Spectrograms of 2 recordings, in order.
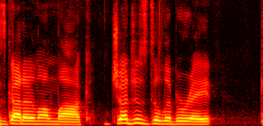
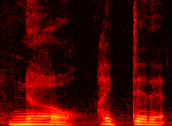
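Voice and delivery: dejected; 3 semitones lower, 11 dB quieter, much slower than usual. Retold or imitated. Eddie admits losing.

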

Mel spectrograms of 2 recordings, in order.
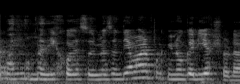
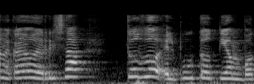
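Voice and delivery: ordinary talk

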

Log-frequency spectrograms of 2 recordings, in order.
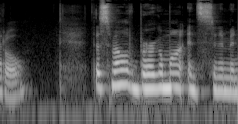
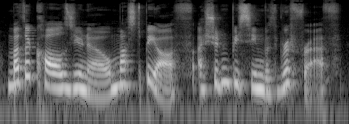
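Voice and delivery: louder, higher haughty excuse; strained lordly protest; 4 semitones higher, 5 dB louder than usual. Acted. Sirius clinging to the doorframe, strained haughty protest. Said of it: "his tinkling laugh strained now".

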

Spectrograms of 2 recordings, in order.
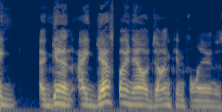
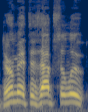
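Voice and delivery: raised, fervent declaration; emphatic proclamation; 8 semitones higher, 9 dB louder than usual. Retold or imitated. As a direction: proclaim it like a zealot. Zealot leader proclaims his faith.

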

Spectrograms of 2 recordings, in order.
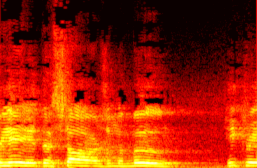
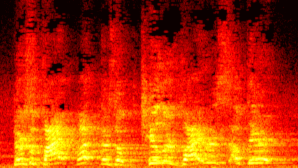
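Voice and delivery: high, rising preacher's cry; preaching at full force; 6 semitones higher than usual. Acted. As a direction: build the sermon to a fever pitch. Preaching build to high pitch.

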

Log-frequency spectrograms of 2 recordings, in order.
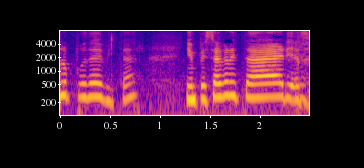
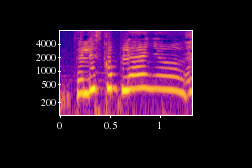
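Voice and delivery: cheerful mistaken greeting; 9 semitones higher, 3 dB louder, slower than usual. Retold or imitated.

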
